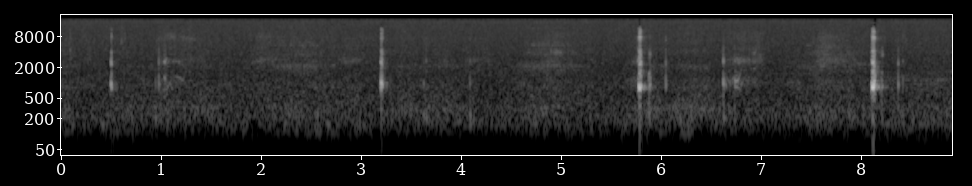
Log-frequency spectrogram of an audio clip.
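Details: Short, sharp hiccups at irregular intervals, about 26 a minute, in a quiet room, from a 2-week-old newborn with prolonged hiccups.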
